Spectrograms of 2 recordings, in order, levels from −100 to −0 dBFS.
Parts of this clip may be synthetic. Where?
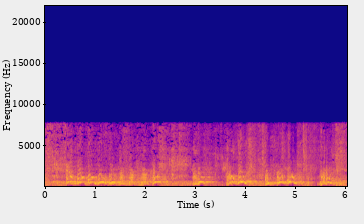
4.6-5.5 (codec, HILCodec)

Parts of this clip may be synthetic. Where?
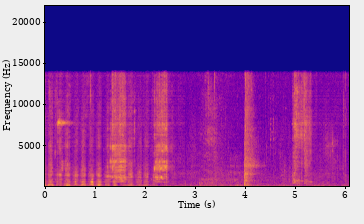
0.0-2.8 (vocoder, BigVGAN v2); 5.1-6.1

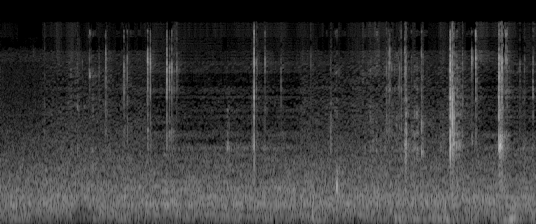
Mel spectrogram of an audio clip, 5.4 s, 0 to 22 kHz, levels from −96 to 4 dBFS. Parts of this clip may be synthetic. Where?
1.5-3.0 (codec, SNAC); 4.8-5.4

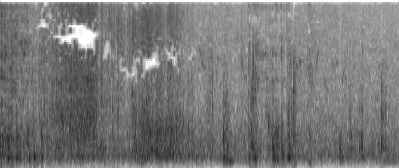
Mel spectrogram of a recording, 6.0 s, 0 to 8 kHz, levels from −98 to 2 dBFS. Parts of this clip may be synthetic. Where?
0.0-0.5 (vocoder, HiFi-GAN); 3.8-4.3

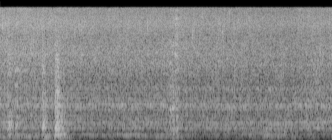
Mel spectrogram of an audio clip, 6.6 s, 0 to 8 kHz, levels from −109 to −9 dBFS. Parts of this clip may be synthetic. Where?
0.0-6.6 (vocoder, BigVGAN v2)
